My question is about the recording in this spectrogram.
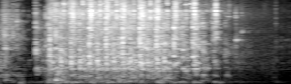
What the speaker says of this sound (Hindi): अब हम सिलाई लगाएंगे।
